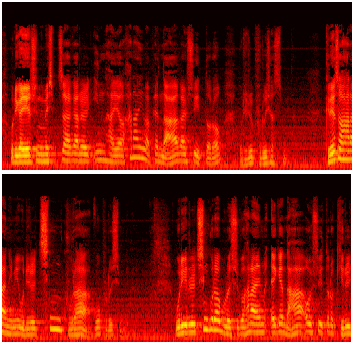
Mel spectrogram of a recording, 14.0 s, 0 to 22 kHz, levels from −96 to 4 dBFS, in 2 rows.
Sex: male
